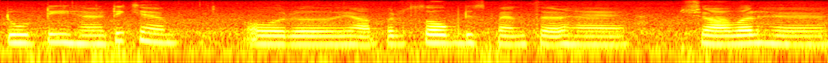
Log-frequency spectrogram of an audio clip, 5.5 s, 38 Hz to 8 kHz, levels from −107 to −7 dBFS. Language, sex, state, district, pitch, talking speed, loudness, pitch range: Hindi, female, Haryana, Charkhi Dadri, 190 Hz, 130 wpm, -18 LUFS, 185-210 Hz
